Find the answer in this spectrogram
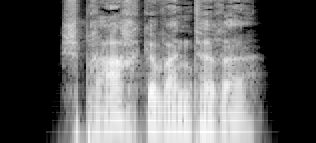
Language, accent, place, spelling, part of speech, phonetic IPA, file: German, Germany, Berlin, sprachgewandtere, adjective, [ˈʃpʁaːxɡəˌvantəʁə], De-sprachgewandtere.ogg
- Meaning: inflection of sprachgewandt: 1. strong/mixed nominative/accusative feminine singular comparative degree 2. strong nominative/accusative plural comparative degree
